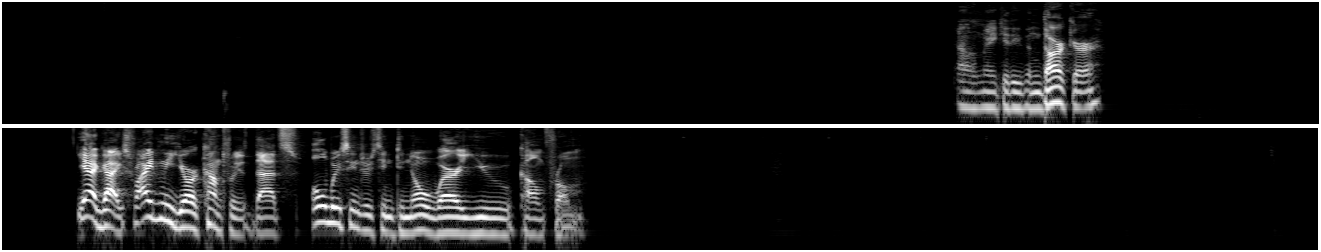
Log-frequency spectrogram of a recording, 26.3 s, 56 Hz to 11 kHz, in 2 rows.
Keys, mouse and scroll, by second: 0.2 click, 3.3 scroll up 1, 4.6-6.3 scroll down 1, 7.0 click, 8.8 click, 12.9-14.6 scroll up 1, 14.6-15.8 scroll down 1, 15.8-17.1 scroll up 1, 17.1 scroll up 1, 17.7 click, 18.7 click, 19.4 click, 20.7 click, 22.0 q, 22.3 alt+click.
